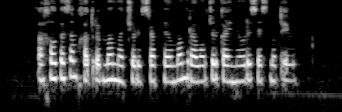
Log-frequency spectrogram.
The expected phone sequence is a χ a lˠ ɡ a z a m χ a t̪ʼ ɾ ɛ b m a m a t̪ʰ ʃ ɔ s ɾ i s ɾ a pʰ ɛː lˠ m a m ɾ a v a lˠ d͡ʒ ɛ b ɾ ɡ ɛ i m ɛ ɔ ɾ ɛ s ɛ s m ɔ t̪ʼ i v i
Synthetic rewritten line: a χ a lˠ ɡ a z a m χ a t̪ʼ ɾ ɛ b m a m a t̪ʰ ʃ ɔ ɾ i s ɾ a pʰ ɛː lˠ m a m ɾ a v a lˠ d͡ʒ ɛ ɾ ɡ a i m ɛ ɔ ɾ ɛ s ɛ s m ɔ t̪ʼ i v i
